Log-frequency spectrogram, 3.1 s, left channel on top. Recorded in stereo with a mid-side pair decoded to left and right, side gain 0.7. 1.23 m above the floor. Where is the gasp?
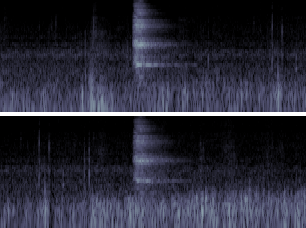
40° left, 0.6 m.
